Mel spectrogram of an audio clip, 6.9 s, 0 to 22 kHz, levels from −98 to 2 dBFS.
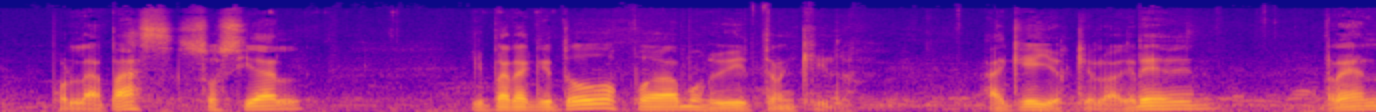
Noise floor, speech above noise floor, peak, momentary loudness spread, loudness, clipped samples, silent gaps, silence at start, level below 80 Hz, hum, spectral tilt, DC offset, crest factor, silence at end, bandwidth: -47 dBFS; 27 dB; -2 dBFS; 21 LU; -21 LUFS; under 0.1%; none; 0 s; -46 dBFS; none; -5.5 dB/octave; under 0.1%; 20 dB; 0 s; 19 kHz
